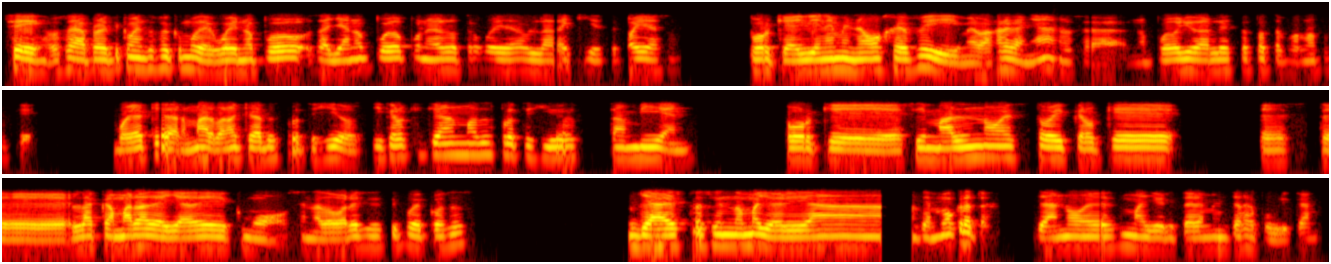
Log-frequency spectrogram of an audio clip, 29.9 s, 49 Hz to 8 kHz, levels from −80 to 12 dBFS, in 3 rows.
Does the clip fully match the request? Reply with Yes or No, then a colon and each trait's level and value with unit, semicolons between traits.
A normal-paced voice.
Yes: average, 180 wpm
